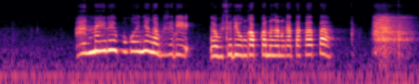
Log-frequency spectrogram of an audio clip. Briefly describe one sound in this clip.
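A young woman speaks in a tearful, pleading voice close by.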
